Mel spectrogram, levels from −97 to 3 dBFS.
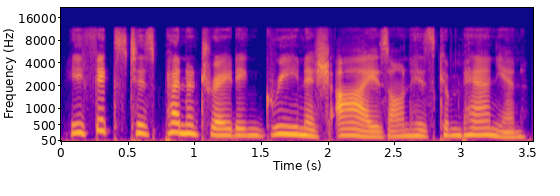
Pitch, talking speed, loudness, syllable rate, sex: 195 Hz, 150 wpm, -19 LUFS, 4.7 syllables/s, female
